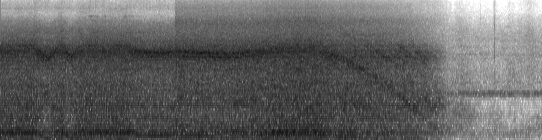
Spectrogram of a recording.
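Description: Homemade belt grinder running with a steady high whine while a spring-steel knife blade is ground on the belt, sparks flying. The grinder is then switched off: near the end the whine falls in pitch and fades out over about two seconds as it spins down.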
